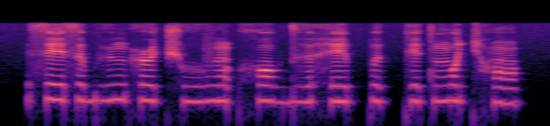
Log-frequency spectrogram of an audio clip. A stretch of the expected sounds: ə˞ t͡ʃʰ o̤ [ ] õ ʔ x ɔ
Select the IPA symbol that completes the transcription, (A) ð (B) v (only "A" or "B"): B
